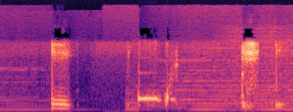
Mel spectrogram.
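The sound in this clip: A telephone is dialed: a few short, clear electronic keypad tones beep at uneven intervals, with a voice speaking between them.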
